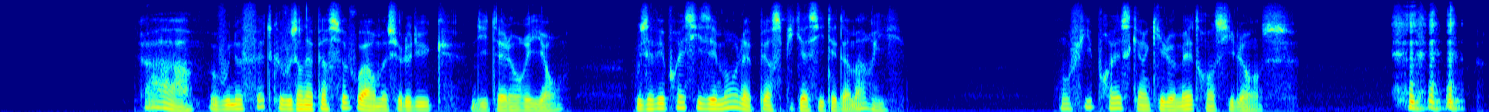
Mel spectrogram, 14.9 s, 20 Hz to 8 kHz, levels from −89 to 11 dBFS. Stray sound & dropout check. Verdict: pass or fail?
fail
